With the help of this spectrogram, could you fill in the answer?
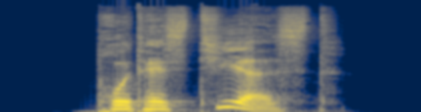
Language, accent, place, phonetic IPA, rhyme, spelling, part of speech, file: German, Germany, Berlin, [pʁotɛsˈtiːɐ̯st], -iːɐ̯st, protestierst, verb, De-protestierst.ogg
- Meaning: second-person singular present of protestieren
